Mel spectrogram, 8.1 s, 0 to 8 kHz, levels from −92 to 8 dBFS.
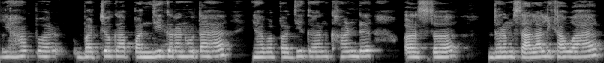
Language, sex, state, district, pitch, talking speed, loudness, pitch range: Hindi, male, Bihar, Muzaffarpur, 205 Hz, 125 wpm, -18 LUFS, 195-215 Hz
